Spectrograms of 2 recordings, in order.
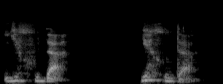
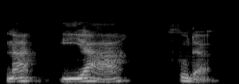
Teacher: here we don't have a long ah, we have a shva or a schwa, which is a very short, quick sound, or it is silent.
